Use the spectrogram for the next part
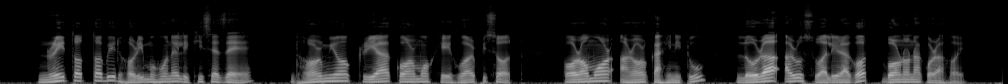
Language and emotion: Assamese, neutral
